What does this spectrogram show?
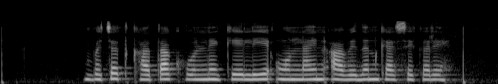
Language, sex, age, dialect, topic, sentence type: Hindi, female, 25-30, Marwari Dhudhari, banking, question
